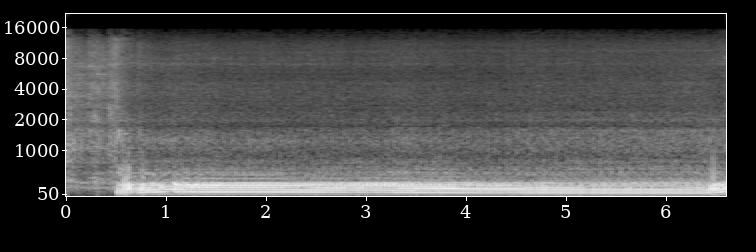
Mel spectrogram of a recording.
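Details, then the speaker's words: 2000 GMC Sonoma 2.2L I4, first start after a dual exhaust with Magnaflow muffler was installed; catches and settles into a deep, steady four-cylinder rumble with no knocks or rattles; sounds pretty good, not ricey. "so far it doesn't sound too ricey it actually sounds pretty darn good a nice deep rumble uh it has a little bit you know it has the four cylinder sound that's nothing you can get rid of"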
